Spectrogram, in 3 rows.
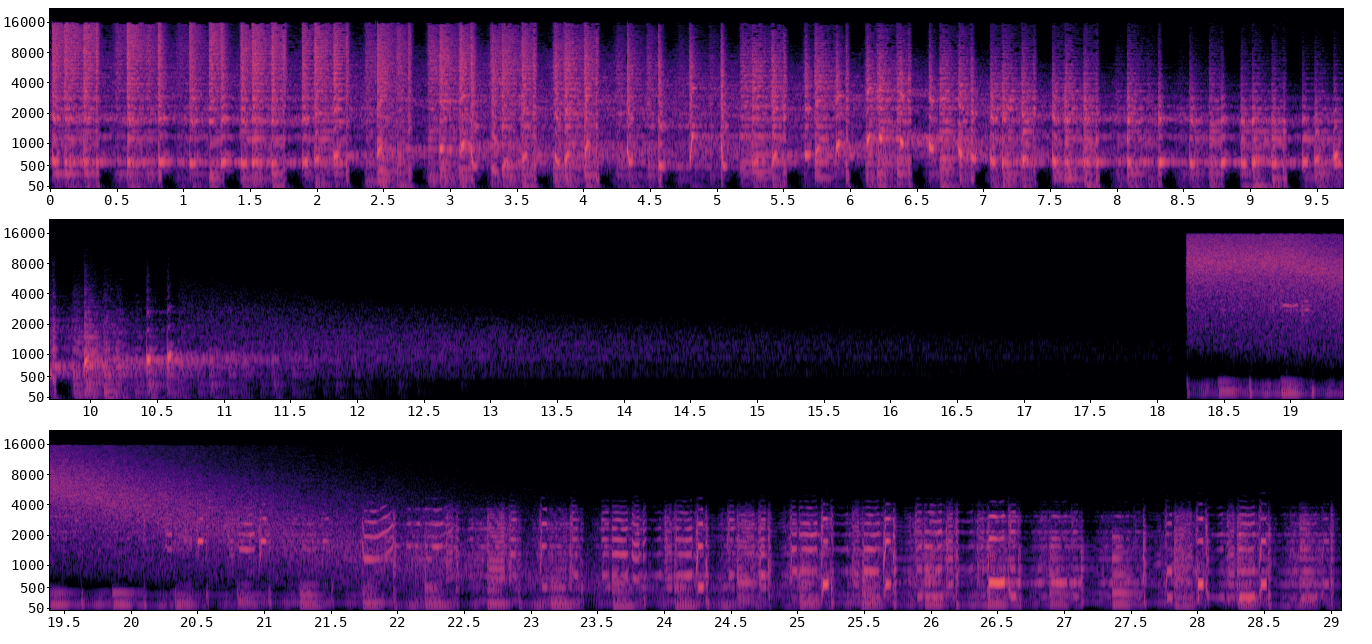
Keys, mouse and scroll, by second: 7.8 KP_0, 10.0 click, 19.8-25.0 drag, 28.0-29.0 drag.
